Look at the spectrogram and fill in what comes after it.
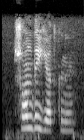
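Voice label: "шонді йӧткыны", Komi, female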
